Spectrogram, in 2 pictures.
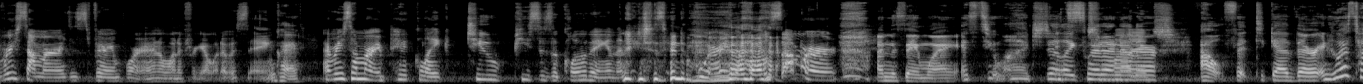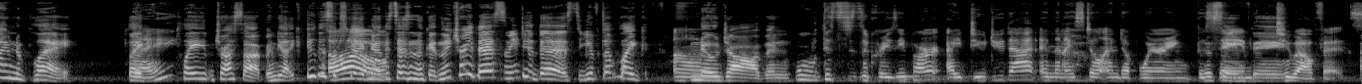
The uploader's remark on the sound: She had to be in the car for the New York City street sweepers!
